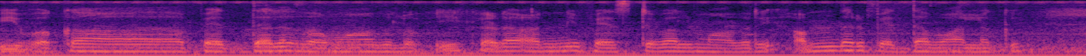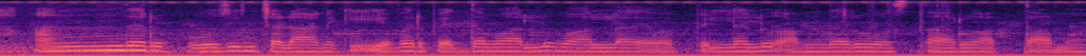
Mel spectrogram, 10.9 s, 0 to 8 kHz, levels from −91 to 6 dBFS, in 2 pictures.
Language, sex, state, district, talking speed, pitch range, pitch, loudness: Telugu, female, Andhra Pradesh, Anantapur, 110 wpm, 155-175 Hz, 160 Hz, -28 LUFS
